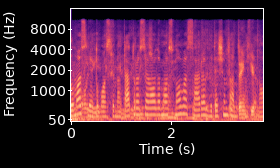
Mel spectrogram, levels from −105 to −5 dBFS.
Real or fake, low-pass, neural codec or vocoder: fake; 10.8 kHz; codec, 24 kHz, 3.1 kbps, DualCodec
